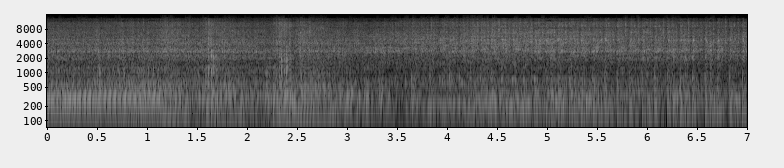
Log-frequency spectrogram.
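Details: Harley-Davidson Dyna Wide Glide FXDWG idling after repair of a leaking inner primary shift shaft seal and transmission mainshaft seal: loping, uneven big-twin idle about four pulses a second, no rattles; easy-start cam compression releases thump at shutdown, normal.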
